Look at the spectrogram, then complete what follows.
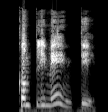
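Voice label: congratulation, Scottish Gaelic; gcompris-data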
